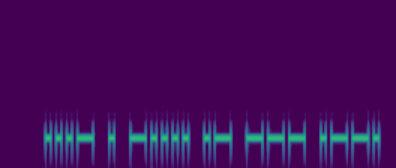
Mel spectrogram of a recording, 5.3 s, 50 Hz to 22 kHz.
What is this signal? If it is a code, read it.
Morse code, heard as a keyed tone, about 17 wpm, 700 Hz. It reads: VE6AOP
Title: DXCC-100 Call Signs - 6 Characters - Repeated 2x - 17wpm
